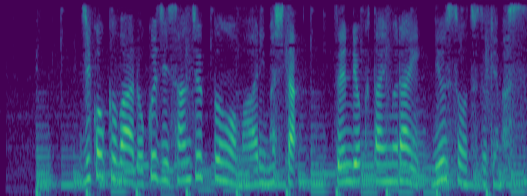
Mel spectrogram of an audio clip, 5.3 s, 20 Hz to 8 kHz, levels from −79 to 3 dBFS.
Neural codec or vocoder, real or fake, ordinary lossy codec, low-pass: none; real; none; 7.2 kHz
